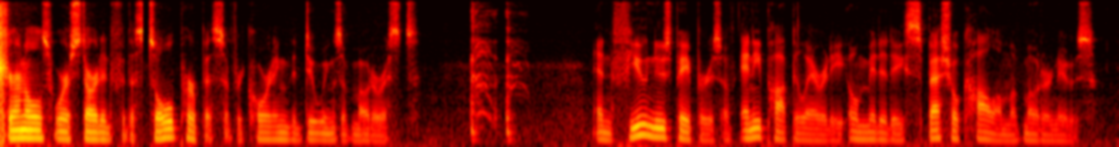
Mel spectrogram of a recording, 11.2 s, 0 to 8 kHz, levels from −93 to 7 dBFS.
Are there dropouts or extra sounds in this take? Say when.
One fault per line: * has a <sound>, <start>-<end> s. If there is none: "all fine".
* has a dropout, 1.4-1.5 s
* has a cough, 4.7-5.3 s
